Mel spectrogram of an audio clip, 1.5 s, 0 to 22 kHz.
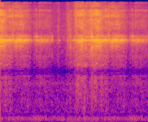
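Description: A BVLGARI Octo Finissimo Ultra COSC, an ultra-thin mechanical wristwatch only 1.70 mm thick, is shaken so its peripheral rotor, mounted around the outside of the movement to wind the watch, spins normally. The result is a faint, high-pitched whirring rattle, almost entirely above 2 kHz with a thin tone, rising and falling in brief surges.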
